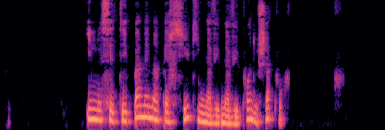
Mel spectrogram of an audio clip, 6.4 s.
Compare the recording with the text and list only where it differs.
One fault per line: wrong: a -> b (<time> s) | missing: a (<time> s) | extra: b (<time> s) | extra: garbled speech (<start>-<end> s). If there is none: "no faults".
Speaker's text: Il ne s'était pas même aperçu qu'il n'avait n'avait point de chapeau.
no faults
